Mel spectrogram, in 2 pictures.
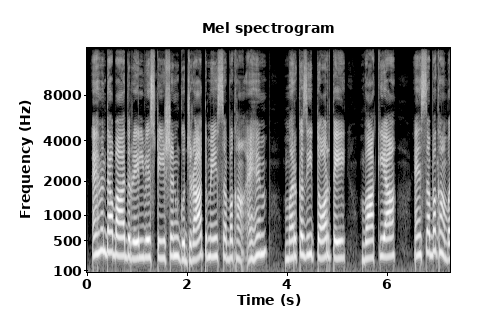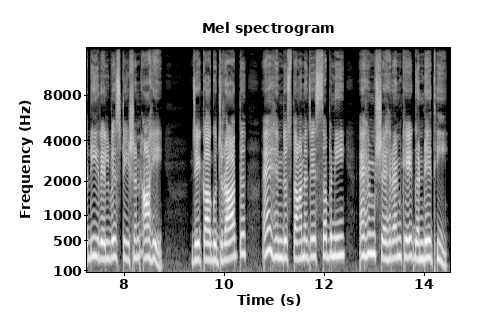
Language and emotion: Sindhi, neutral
